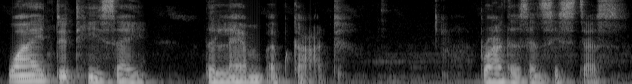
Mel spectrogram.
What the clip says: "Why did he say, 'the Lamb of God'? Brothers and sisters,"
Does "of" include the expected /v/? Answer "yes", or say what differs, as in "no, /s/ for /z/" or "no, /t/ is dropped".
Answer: no, /p/ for /v/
